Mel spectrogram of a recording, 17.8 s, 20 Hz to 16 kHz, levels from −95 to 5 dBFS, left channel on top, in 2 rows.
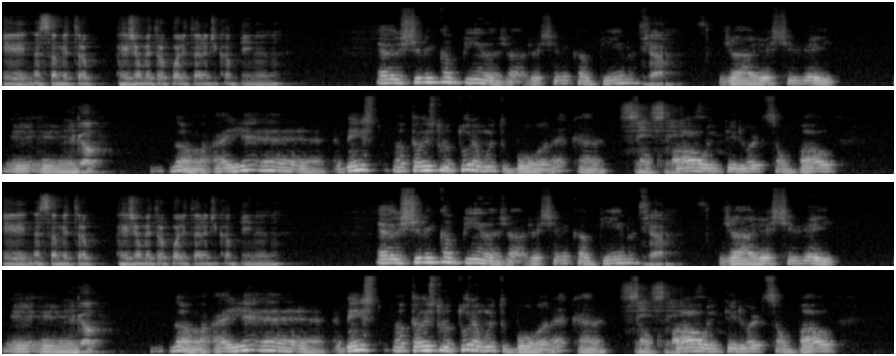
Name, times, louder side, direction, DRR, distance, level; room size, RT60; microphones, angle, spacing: voice 1, 0.0-2.8 6.4-6.7 9.5-10.0 15.1-15.8, left 1 dB, 10° left, 4.3 m, -39 dB
voice 2, 3.7-6.5 7.2-8.3 8.9-9.7 10.4-17.3, right 1 dB, 30° right, 1.2 m, -29 dB
head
